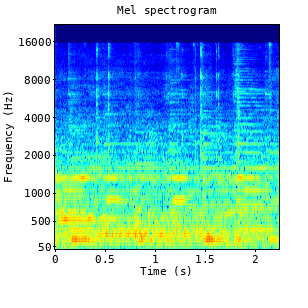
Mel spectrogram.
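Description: Live acoustic string band playing an instrumental passage between sung lines, with guitar picking and steady held notes.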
